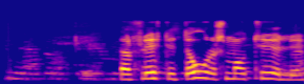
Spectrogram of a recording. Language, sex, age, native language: Icelandic, male, 9, Icelandic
